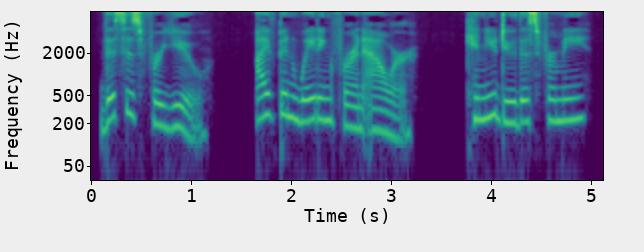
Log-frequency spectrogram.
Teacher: In careful speech, it sounds like for, but in natural English, it often sounds like fur.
